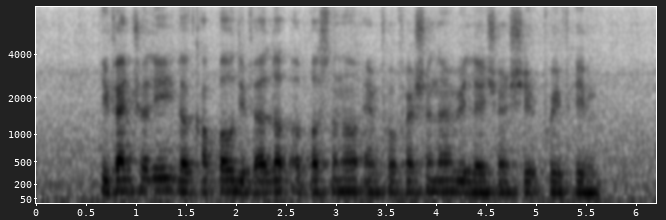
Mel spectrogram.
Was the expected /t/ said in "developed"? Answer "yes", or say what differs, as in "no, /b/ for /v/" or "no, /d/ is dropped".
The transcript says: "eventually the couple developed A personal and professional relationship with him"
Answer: no, /t/ is dropped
